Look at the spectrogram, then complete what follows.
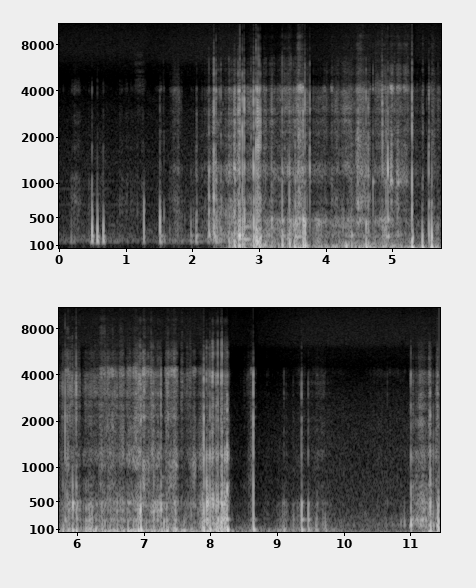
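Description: Handling noise on an action camera: fingers rubbing and knocking on the camera housing, a few clicks at first, then a dense run of scrapes and knocks over a heavy rumble from about two seconds in, easing off after about eight seconds.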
